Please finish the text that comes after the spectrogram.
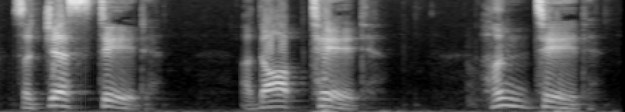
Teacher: sound final e d is pronounced after T and D sounds the sound ID adds a whole syllable to a word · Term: ID sound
